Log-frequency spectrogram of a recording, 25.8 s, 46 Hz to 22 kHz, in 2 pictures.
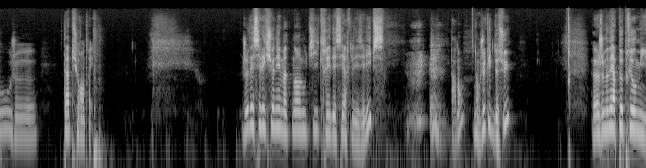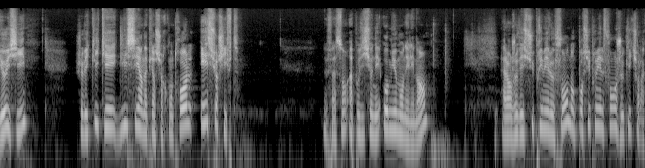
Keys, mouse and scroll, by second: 1.9 Return, 3.0 click, 4.3 click, 4.8 click, 9.6 click, 14.7-21.6 drag.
